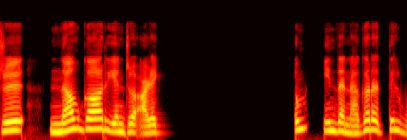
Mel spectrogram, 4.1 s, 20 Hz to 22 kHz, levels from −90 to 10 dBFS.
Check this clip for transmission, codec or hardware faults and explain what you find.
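One transmission fault stands out.

From 1.57 to 2.97 s, after "நௌகர் என்று", a long network dropout, likely from lost packets: a fading buzz, then about 1.3 s of silence. Unlike a brief glitch, the missing audio never returns.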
